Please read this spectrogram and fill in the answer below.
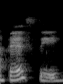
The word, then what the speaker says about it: Desi: And then there was a word that I learned through reading the book called Desi. – Desi. Yeah, no, you got it. Yeah, Desi. Yeah. – I've been trying to listen to, you know, the pronunciation on Google. It's spelled D-E-S-I.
